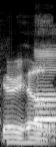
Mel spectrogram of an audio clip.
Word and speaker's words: Terre Haute: Southern Illinois is catching 4.5 in, how do I pronounce this again? I was watching Christmas Story. Terre Haute, Indiana. Yeah, Terre Haute.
